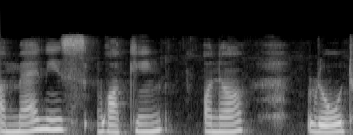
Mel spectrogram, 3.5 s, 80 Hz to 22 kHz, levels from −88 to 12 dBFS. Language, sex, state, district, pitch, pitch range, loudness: English, female, Assam, Kamrup Metropolitan, 215 Hz, 205-240 Hz, -14 LUFS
